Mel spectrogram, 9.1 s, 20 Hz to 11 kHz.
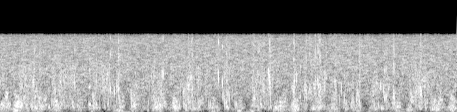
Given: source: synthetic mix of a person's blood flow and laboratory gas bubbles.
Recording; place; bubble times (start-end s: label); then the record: Doppler ultrasound of blood flow; precordium
0.00-0.04 s: bubbles
0.13-0.23 s: bubbles
0.36-0.90 s: bubbles
0.95-1.62 s: bubbles
1.77-2.47 s: bubbles
2.60-2.77 s: bubbles
2.85-3.31 s: bubbles
3.49-4.04 s: bubbles
4.16-4.27 s: bubbles
4.32-4.79 s: bubbles
5.04-5.60 s: bubbles
5.83-6.56 s: bubbles
6.68-7.27 s: bubbles
7.38-7.96 s: bubbles
8.26-8.76 s: bubbles
9.01-9.05 s: bubbles
9.09-9.15 s: bubbles
From the record:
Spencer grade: 3 (all of the cardiac periods contain showers or single bubble signals, but not dominating or overriding the cardiac motion signals); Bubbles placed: anywhere in the cardiac cycle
